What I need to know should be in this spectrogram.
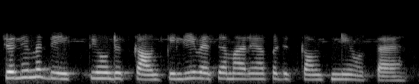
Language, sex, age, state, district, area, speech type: Urdu, female, 18-30, Uttar Pradesh, Gautam Buddha Nagar, urban, conversation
